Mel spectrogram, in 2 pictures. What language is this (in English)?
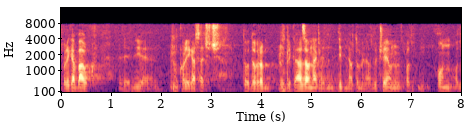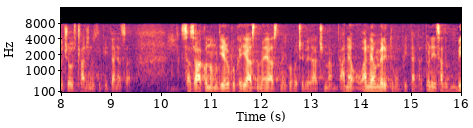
Croatian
